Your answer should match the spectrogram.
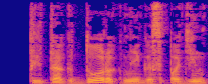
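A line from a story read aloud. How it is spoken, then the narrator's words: Whisper. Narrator (Russian): прошептала она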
